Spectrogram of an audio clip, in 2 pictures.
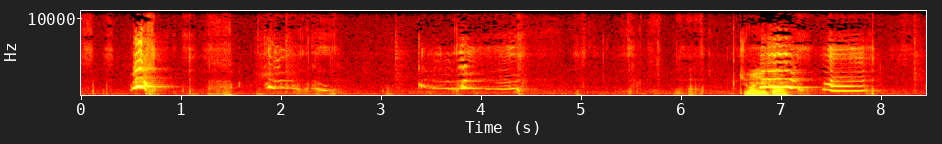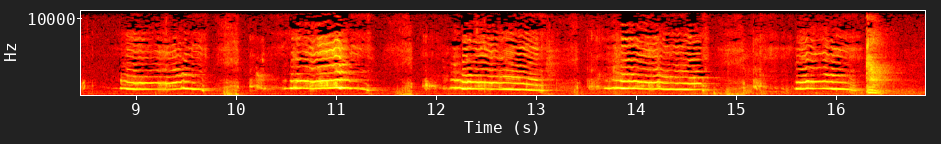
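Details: French Bulldog female begging for her bone indoors; scattered short yips and snorts early, then a run of loud, falling whines in regular bursts every second or so, with a faint human voice in the background.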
